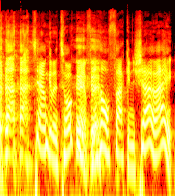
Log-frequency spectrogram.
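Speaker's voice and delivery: high, laughing put-on Australian accent; mock Aussie accent. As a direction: keep the fake Australian going through a laugh.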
